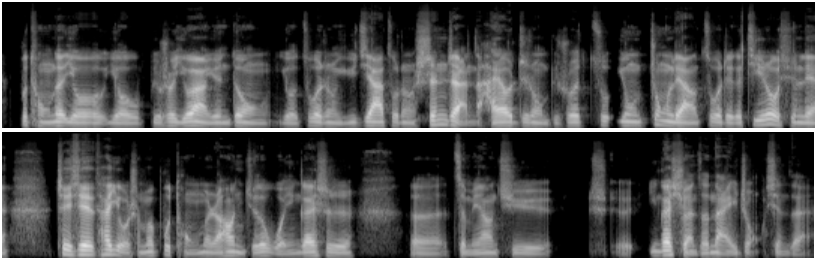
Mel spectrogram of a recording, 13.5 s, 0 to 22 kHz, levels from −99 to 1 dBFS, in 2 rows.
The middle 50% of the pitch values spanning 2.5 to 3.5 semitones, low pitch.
Yes: average, 2.9 semitones; low, 100 Hz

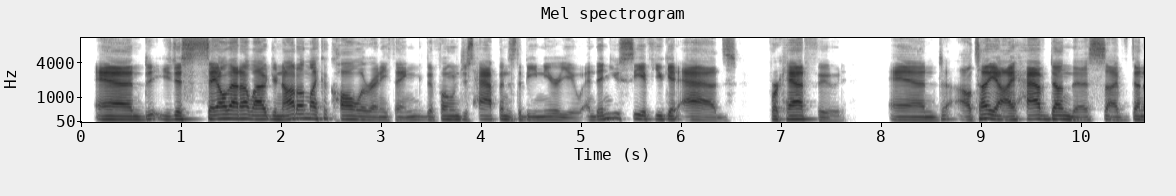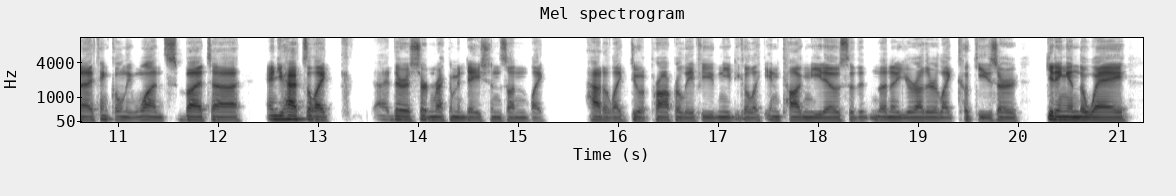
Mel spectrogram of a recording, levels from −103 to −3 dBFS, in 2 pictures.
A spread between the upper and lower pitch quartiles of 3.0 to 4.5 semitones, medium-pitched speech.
No: average, 3.9 semitones; low, 110 Hz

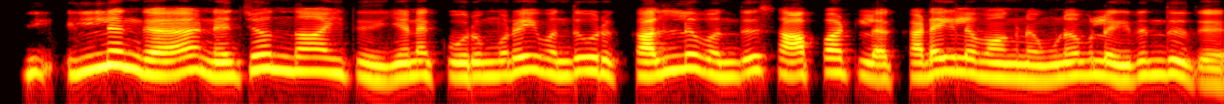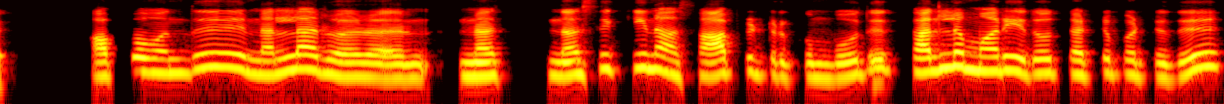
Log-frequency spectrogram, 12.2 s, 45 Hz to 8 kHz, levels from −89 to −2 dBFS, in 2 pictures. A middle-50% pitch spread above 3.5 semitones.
Yes: average, 4.3 semitones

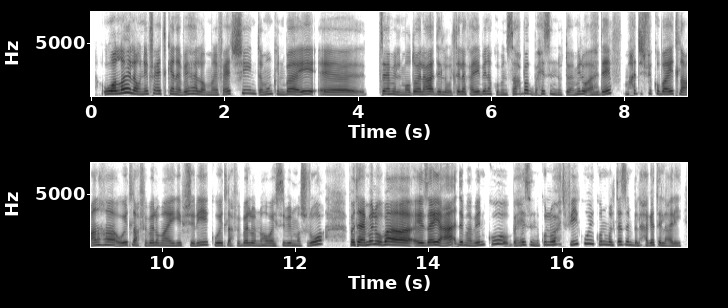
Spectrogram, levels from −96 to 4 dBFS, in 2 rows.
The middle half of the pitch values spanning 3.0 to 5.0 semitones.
Yes: average, 3.3 semitones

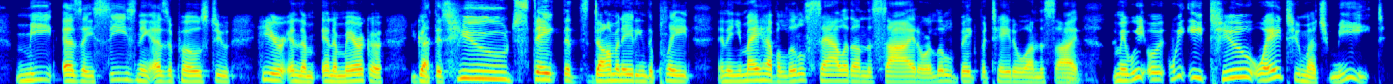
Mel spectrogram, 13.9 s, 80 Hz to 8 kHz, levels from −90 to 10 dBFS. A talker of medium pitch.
Yes: medium, 160 Hz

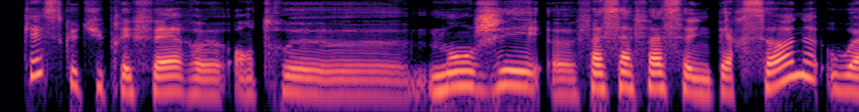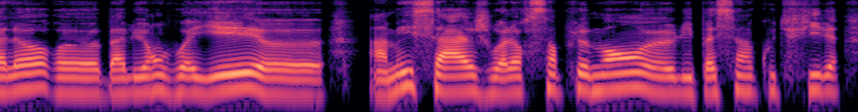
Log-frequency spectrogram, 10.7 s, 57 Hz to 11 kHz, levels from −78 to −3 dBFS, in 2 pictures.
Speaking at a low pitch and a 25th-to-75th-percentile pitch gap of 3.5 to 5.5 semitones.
No: medium, 155 Hz; average, 3.8 semitones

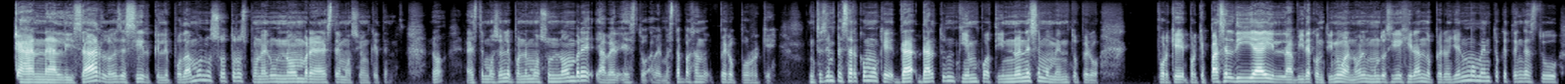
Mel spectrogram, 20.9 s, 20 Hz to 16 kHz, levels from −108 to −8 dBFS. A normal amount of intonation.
Yes: average, 4.2 semitones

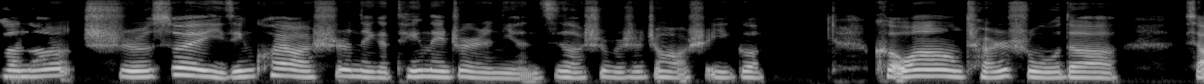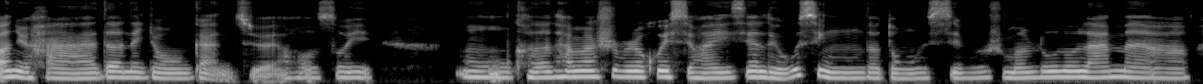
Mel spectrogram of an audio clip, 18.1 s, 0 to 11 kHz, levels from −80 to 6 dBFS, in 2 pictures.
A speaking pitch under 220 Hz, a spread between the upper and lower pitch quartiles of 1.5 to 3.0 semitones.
Yes: high, 190 Hz; narrow, 2.6 semitones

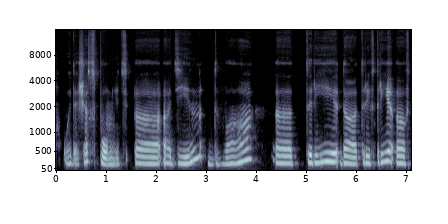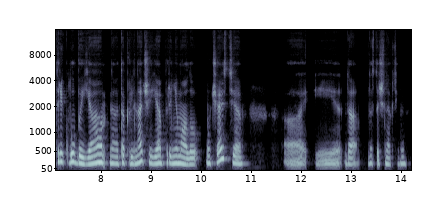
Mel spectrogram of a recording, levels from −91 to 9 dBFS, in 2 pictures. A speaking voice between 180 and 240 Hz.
Yes: medium, 185 Hz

